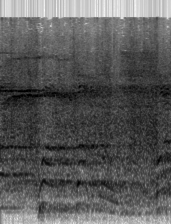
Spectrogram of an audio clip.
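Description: Indistinct voices echoing in a large hall, with a dull thump about half a second in.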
